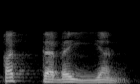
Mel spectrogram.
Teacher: يعني قد تبين دال ساكنة بعدها تاء، صحيح أنهما حرفان متجانسان ومن المخرج نفسه، لكن لا يمكن إدغام دال في تاء إلا إن حولنا الدال في قد إلى تاء، فعندئذ تصير قد تبين، قد تبين، فيلتقي تاءان يعني متماثلان والأول ساكن، فندغم الأول في الثاني فتصير قد تبين. · Term: الإدغام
